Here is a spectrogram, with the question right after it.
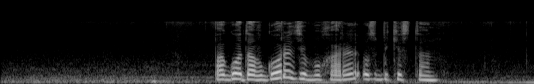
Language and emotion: Russian, neutral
